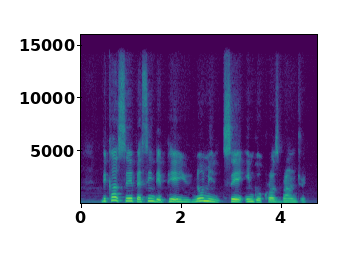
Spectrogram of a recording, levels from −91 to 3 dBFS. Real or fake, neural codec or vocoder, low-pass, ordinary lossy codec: fake; autoencoder, 48 kHz, 128 numbers a frame, DAC-VAE, trained on Japanese speech; 14.4 kHz; none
